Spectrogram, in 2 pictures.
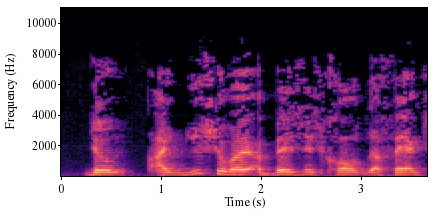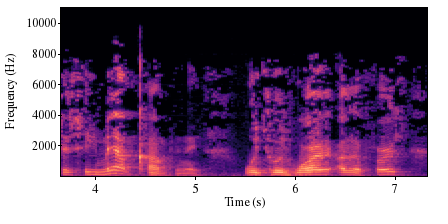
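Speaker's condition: Damaged voice box; voice sounds noticeably different

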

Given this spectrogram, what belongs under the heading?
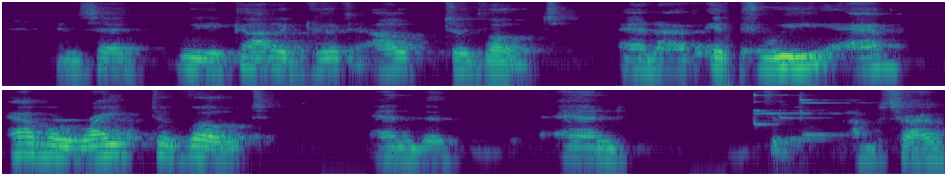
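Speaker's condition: Aphasia after stroke; aphasia caused by stroke; still improving daily, very tired every evening; can no longer speak Bulgarian, previously spoken fluently

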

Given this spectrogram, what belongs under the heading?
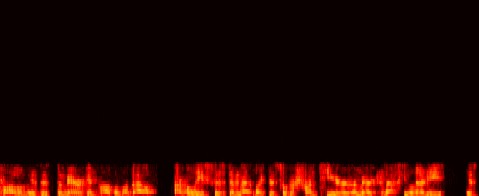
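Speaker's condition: No condition

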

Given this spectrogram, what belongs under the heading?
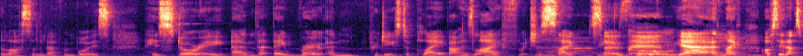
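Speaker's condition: No condition

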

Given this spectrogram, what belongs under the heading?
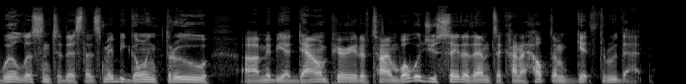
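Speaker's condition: No condition

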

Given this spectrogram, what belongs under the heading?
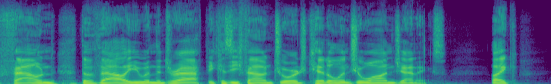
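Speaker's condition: No condition

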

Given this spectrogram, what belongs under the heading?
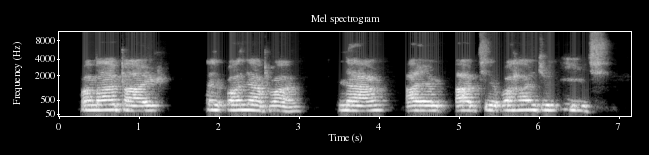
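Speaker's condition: Down syndrome; took a while to learn and deliver a speech, practices before speaking, does 6-minute public speeches

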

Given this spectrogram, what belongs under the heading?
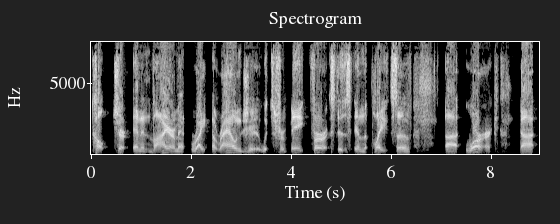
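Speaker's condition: Spasmodic dysphonia; voice weakened

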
